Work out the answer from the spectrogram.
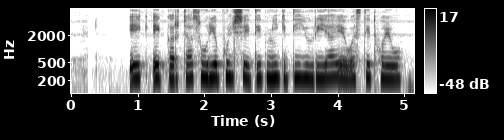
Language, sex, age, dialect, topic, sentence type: Marathi, female, 18-24, Southern Konkan, agriculture, question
